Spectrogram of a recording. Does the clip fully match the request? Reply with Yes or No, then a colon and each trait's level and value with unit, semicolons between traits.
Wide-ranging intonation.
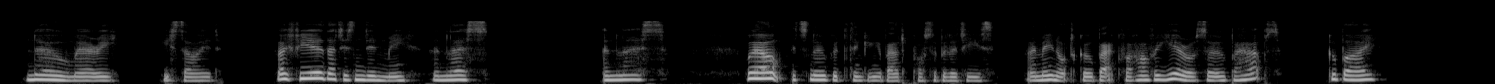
No: average, 3.1 semitones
